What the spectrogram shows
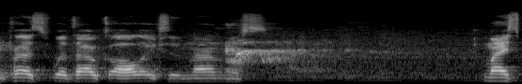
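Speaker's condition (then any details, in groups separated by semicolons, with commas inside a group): ALS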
